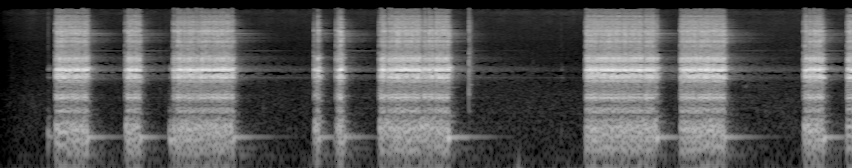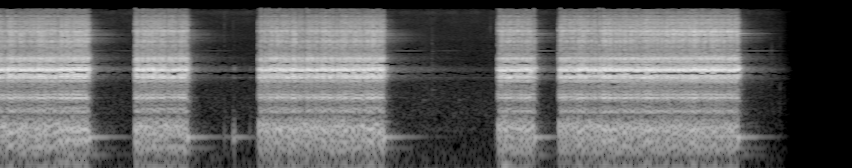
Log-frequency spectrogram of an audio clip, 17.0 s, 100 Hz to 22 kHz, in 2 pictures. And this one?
Henkilöauto, vanha, äänimerkki, auton torvi / An old car, hoarse horn honking, Mercedes Benz 170 SV, a 1954 model
Mercedes Benz 170 SV, vm 1954, mersu. Auton käheä äänimerkki muutaman kerran. (Mercedes Benz, 1770 cm3, 52 hv).
Paikka/Place: Suomi / Finland / Kitee, Kesälahti
Aika/Date: 16.08.2001
Yleisradio, Cars, Autoilu, Finland, Autot, Yle, Field-Recording, Suomi, Auto, Car-horn, Motoring, Soundfx, Tehosteet, Finnish-Broadcasting-Company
